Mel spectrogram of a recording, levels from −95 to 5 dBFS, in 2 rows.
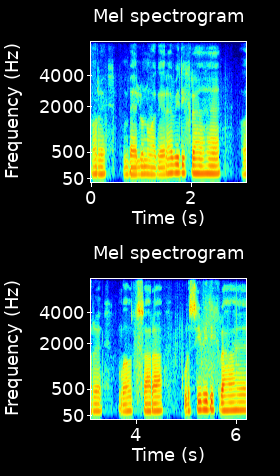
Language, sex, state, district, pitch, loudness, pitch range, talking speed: Hindi, male, Jharkhand, Palamu, 120 Hz, -20 LUFS, 115-130 Hz, 145 wpm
